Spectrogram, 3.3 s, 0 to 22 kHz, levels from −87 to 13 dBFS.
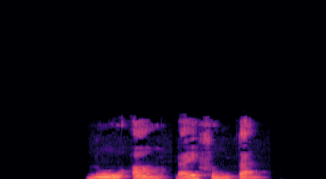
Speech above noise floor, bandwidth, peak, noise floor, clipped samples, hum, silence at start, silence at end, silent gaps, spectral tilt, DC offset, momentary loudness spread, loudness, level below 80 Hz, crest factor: over 73 dB; 8 kHz; -4 dBFS; under -90 dBFS; under 0.1%; none; 0.85 s; 0.6 s; none; -6 dB/octave; under 0.1%; 8 LU; -18 LUFS; -56 dBFS; 16 dB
